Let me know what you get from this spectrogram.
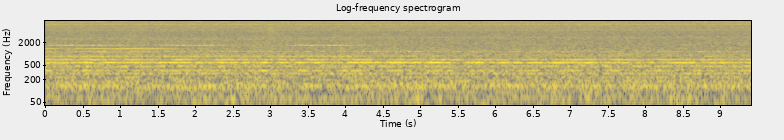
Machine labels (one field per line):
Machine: fan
